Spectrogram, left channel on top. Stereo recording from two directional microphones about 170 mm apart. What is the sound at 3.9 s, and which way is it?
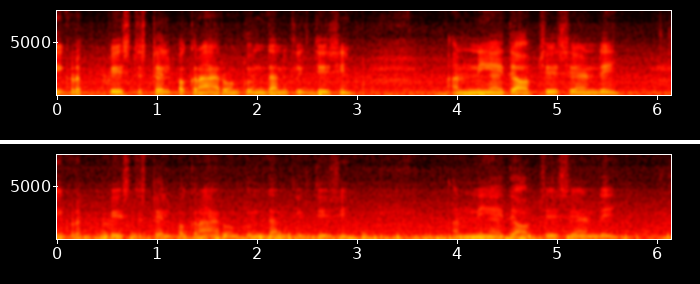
Speech, 20° left (ahead or behind).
